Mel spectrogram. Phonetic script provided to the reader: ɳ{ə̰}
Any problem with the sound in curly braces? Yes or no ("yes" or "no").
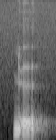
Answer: no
